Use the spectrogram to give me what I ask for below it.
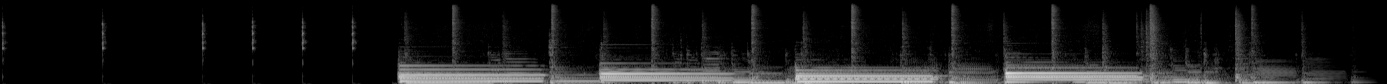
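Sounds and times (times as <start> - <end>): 
jazz chord progression: 4.0 - 13.4.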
